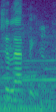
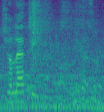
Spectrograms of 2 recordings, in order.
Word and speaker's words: jalebi: Jalebi.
